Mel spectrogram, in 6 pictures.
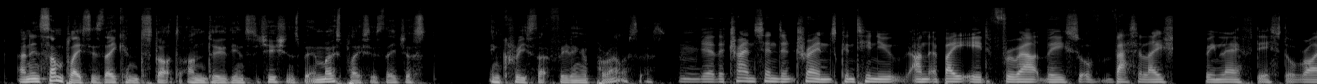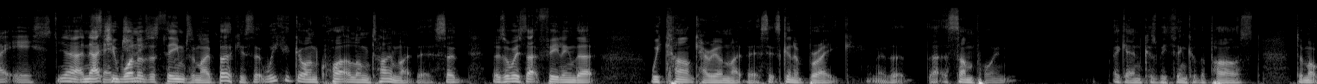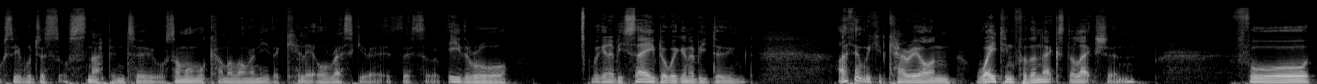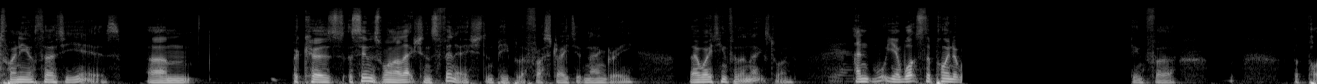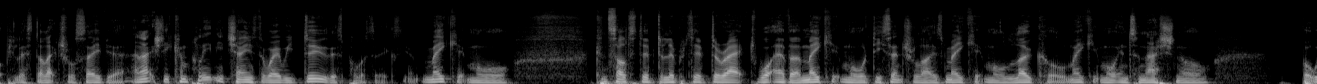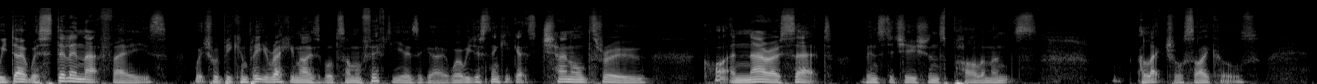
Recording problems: audio cutting out; at 12 s and at 49 s for 1.5 s

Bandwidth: 14.5 kHz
